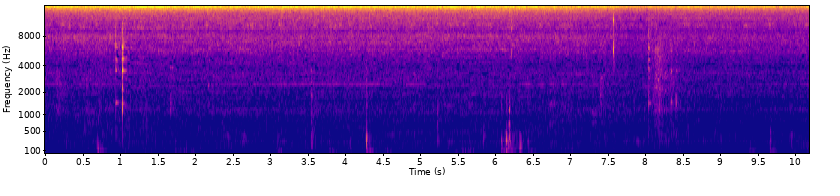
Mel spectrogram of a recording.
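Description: Light, scattered clicks and knocks of hands and tools handling the outboard's metal parts, over a steady hiss and faint hum. The loudest is a dull thump about six seconds in.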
